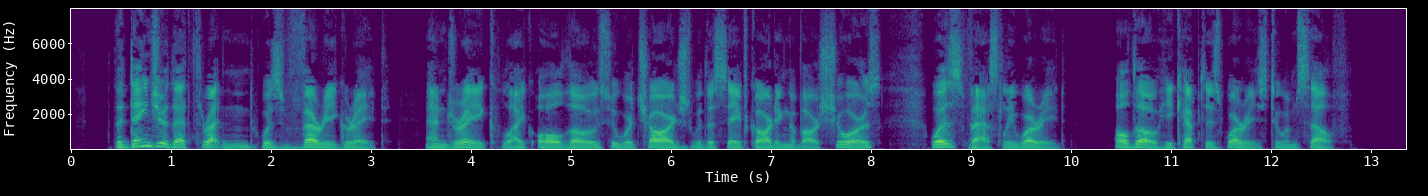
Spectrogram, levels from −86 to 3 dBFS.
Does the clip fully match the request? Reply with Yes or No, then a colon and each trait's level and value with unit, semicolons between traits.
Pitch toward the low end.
Yes: low, 105 Hz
